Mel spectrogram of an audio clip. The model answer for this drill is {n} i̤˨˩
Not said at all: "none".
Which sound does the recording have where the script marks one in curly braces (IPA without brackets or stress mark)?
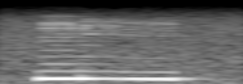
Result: n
